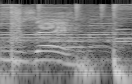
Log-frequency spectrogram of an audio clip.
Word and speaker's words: Oozie: OOZIE, it's not Uzi, it's Uze. Say it like you're French.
